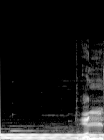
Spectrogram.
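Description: A steady held chord of sustained keyboard tones, with the low note changing just after it starts. About one and a half seconds in, a man's voice begins chanting a Sanskrit hymn to the goddess Durga over the chord.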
